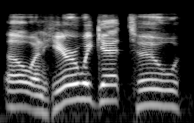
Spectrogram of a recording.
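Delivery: ordinary talk, nothing marked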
